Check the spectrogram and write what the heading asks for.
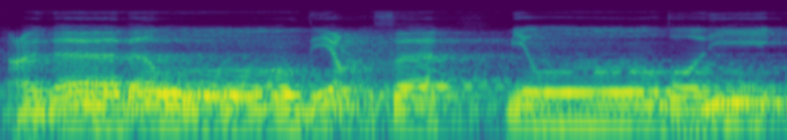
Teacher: Dad masuk ke huruf isti'la, dibaca tebal, ya, samarnya. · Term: samarnya tebal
